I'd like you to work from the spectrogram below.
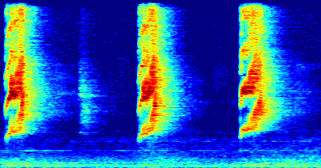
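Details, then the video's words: Three loud, buzzy lovebird chirps about one second apart, each a dense shrill burst, over steady low background noise. "Kicauan Burung Love Berd terkeren !!!"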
